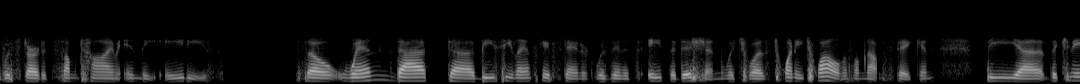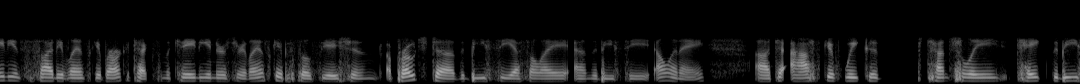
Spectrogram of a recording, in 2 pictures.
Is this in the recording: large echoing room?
no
